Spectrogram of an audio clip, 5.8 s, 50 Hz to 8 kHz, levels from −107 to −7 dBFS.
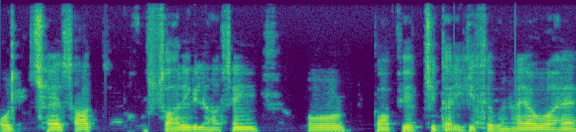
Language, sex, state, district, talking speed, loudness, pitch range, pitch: Hindi, male, Uttar Pradesh, Jyotiba Phule Nagar, 155 wpm, -18 LUFS, 115-120 Hz, 115 Hz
